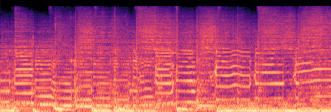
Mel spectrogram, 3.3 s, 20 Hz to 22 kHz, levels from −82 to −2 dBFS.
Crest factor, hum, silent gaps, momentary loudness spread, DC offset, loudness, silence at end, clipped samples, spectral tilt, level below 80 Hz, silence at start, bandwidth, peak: 8 dB; none; none; 1 LU; under 0.1%; -9 LUFS; 0 s; under 0.1%; -4.5 dB/octave; -16 dBFS; 0 s; 17.5 kHz; 0 dBFS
